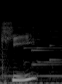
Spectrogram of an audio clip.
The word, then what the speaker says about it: quay: Telling telling telling a dyslexic person that qu u a y is pronounced key is probably the ultimate you.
